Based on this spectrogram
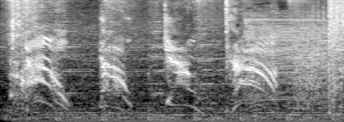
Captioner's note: continues screaming in pain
